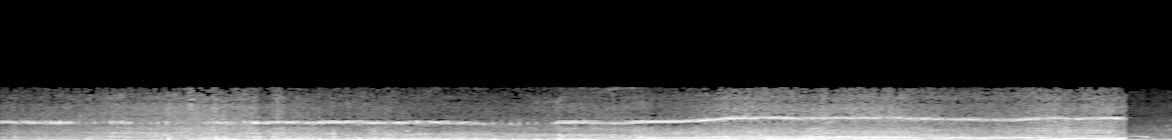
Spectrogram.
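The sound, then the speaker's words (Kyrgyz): Off-road jeeps race in a jeep-cross competition on a bumpy, hilly field at Ozernoe village in Chüy, their engines droning and revving continuously with rising and falling whines, while a thin high whine runs over the top. “Белдеш азыр Чүйдүн Озерное айылындагы өңгүл-дөңгүл дөбөчөлүү бир талаада өтүүдө. Уюштуруучулар джип-кросс мелдеш үчүн бул жерди бекер тандашкан эмес экен. Анткени джип-кросс аты эле айтып тургандай жол тандабастардын жолсуз жердеги жарышы.”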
